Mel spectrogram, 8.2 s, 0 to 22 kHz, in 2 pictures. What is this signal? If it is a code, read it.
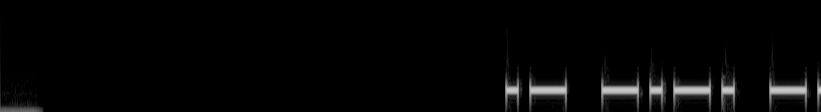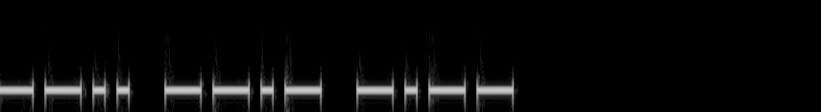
Morse code, heard as a keyed tone, about 20 wpm, 700 Hz. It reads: AC8QY
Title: USA Call Signs - 5 Characters - Repeated 2x - 20wpm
